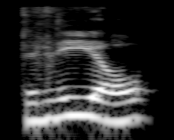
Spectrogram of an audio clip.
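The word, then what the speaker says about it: Daniil: His name is unpronouncable. It's d an i l denil.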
